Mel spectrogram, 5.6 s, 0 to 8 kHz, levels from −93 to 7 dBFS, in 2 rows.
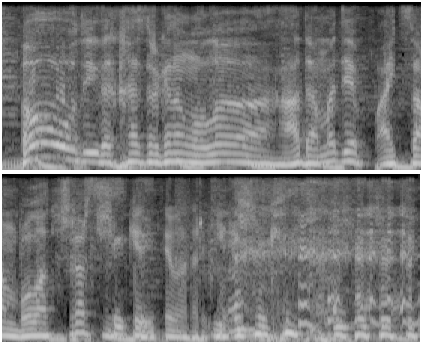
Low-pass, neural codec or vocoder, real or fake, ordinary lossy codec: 7.2 kHz; none; real; none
